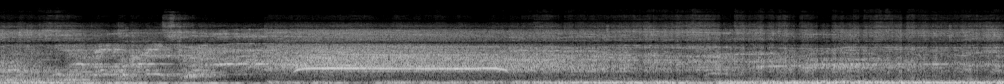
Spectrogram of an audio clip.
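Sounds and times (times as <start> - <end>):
live metal band playing: 0.0 - 1.3
crowd cheering and shouting: 0.0 - 10.0.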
